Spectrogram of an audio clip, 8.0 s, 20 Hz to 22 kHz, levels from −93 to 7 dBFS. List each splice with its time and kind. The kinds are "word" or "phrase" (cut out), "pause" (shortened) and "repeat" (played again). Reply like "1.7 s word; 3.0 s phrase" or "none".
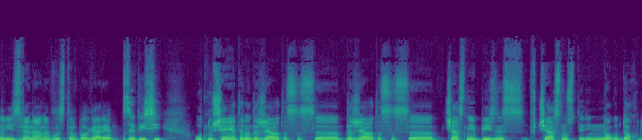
1.5 s word; 4.3 s repeat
